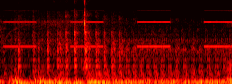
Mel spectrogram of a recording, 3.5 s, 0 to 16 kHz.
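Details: Great Wall Hover H5 with 4D20 diesel at 213,000 km: starts very poorly, then runs with a rough, fast, steady ticking clatter and slight clunking; injectors suspected despite a recent owner repair, unconfirmed.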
